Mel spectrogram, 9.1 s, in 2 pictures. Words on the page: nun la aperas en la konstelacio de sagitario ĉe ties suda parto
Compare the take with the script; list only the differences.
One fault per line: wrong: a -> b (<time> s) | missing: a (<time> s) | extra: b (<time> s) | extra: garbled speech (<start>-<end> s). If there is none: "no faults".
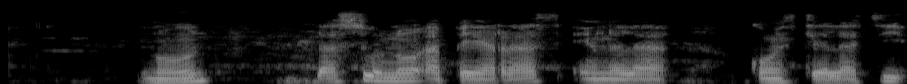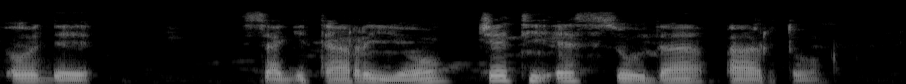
extra: suno (1.8 s)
